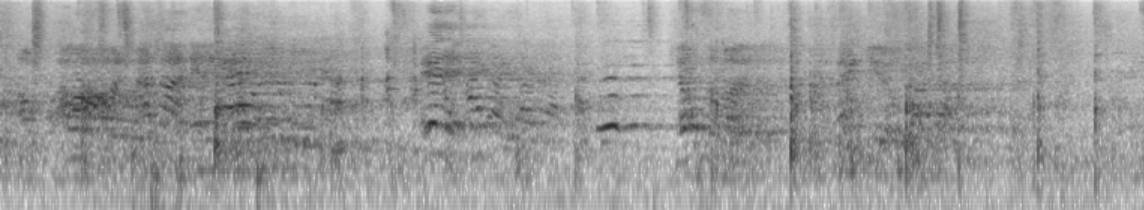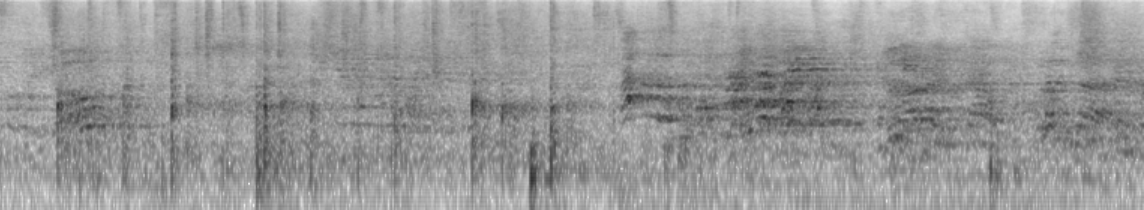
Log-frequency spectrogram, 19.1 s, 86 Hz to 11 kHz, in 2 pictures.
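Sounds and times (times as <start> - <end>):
tennis balls bouncing on hard court: 0.0 - 2.6, 5.7 - 16.4
tennis balls struck by rackets: 5.7 - 16.3.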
